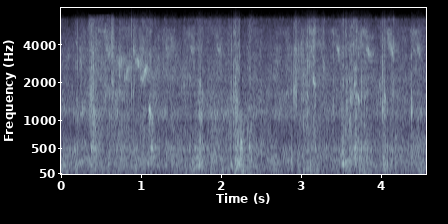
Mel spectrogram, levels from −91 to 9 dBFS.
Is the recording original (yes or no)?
no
